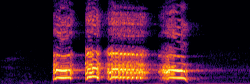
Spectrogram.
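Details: A Lao decoy red junglefowl, used for luring wild birds, crows once. Four bright, hoarse segments, the third longest, run for about one and a half seconds over a soft low hum.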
